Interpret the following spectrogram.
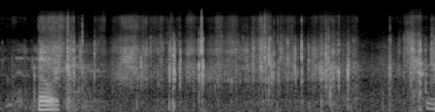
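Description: Close rustling and crackling of dry leaves and twigs, with many small snaps, as the camera is moved through a brush blind, after a brief spoken syllable.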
